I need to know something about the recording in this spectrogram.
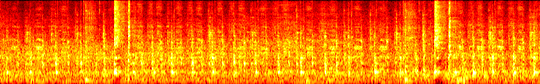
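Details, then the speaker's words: Small antique engine, the owner's only running one, on a homemade buzz coil, run gently with spark set so it doesn't fire too hard: regular ticking with sharp knocks every few seconds; knock developed since purchase despite greasing, cause unknown. "she has a little bit of a knock it didn't do that when I first got it but it's developed it since I've had it"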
